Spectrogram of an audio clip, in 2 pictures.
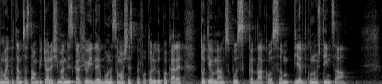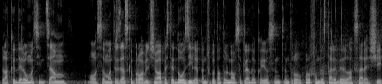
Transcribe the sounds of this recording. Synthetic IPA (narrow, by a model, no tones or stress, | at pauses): numajput̪eamsəst̪amɨnpit͡ʃoaɾe̞ʃimeamzis̬kəarfio̞id̪e̞je̞bunəsəmaʃe̞zpe̞fo̞t̪o̞ljud̪upəkaɾe̞t̪o̞t̪je̞wmamspuskəd̪akəo̞səmpje̞rd̪kuno̞ʃt̪int̪sa̰ | lakɨt̪̚d̪e̞ɾəwməsimt̪seam | o̞̰səmət̪ɾizeaskəpɾo̞babilt͡ʃine̞vape̞st̪e̞d̪o̞wəzile̞pe̞nt̪ɾukət̪oat̪əlumʲeaosəkɾead̪əkəje̞wsɨnt̪ɨnt̪ɾo̞pɾo̞fund̪əst̪aɾe̞d̪e̞ɾe̞laksaɾe̞ʃi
